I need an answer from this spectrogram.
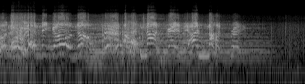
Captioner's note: sobbing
